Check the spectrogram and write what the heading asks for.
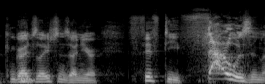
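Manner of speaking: big booming announcer voice; monster truck ad. Acted. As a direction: hype it like a stadium announcer. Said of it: "I have to say that like a monster truck announcer".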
